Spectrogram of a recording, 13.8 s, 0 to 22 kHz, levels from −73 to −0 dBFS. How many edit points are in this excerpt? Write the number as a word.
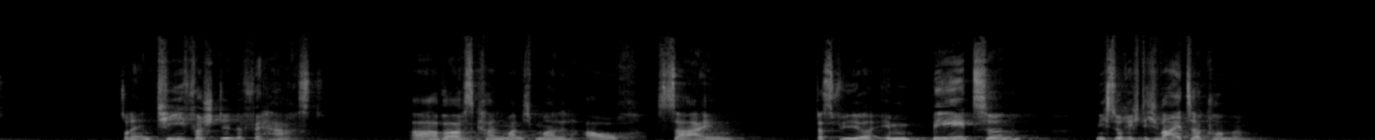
two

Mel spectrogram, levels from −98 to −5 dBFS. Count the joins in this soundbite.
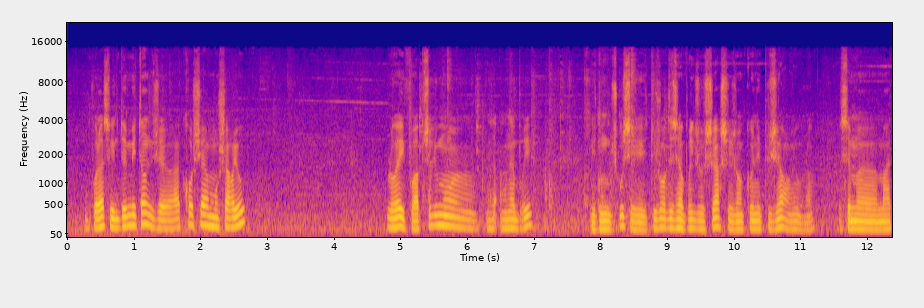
one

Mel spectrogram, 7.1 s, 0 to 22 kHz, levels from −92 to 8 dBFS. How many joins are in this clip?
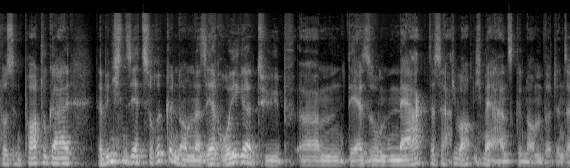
one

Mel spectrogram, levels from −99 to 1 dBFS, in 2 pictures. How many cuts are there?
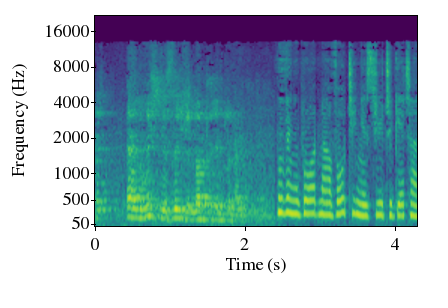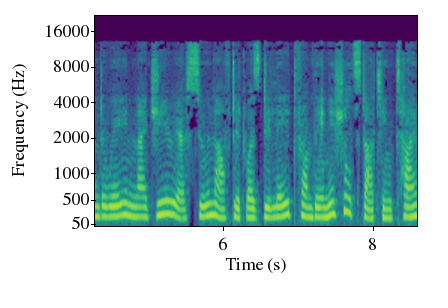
one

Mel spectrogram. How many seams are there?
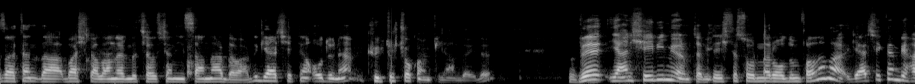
one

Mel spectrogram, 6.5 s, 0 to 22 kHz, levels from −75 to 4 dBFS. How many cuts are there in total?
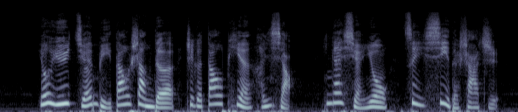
one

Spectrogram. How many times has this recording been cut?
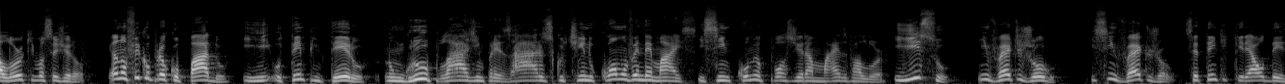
one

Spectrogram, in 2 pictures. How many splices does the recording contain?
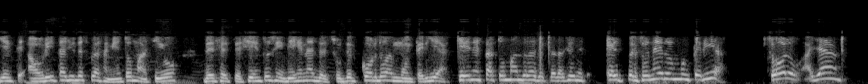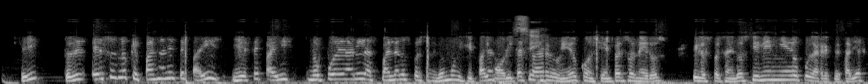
one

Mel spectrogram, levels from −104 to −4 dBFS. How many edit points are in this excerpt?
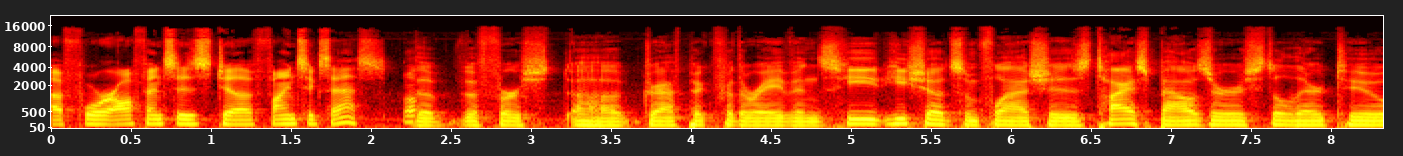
one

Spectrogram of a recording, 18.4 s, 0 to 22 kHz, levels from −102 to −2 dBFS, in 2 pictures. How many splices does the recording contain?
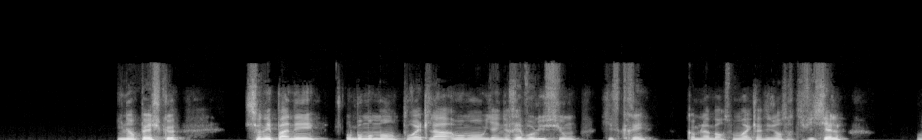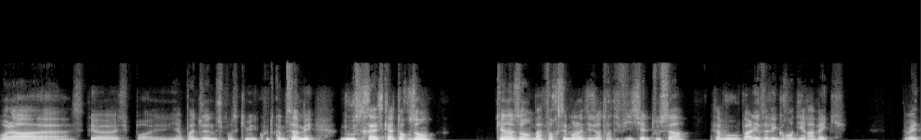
one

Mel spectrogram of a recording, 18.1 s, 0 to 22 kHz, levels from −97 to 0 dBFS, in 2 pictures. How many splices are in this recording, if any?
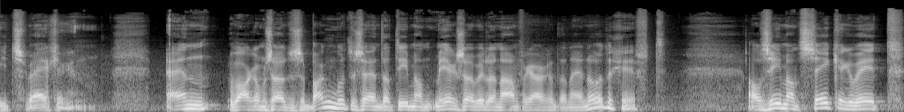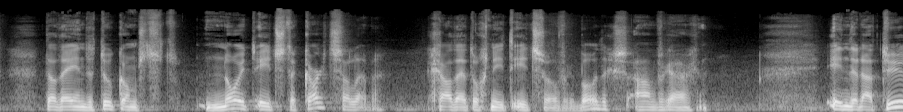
two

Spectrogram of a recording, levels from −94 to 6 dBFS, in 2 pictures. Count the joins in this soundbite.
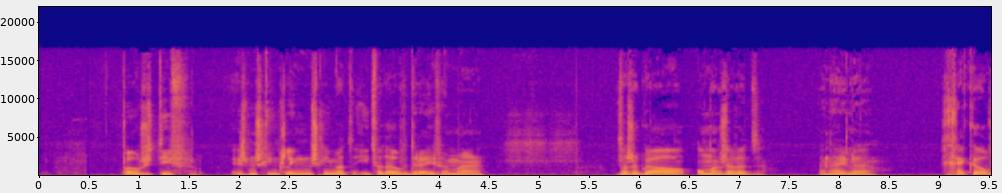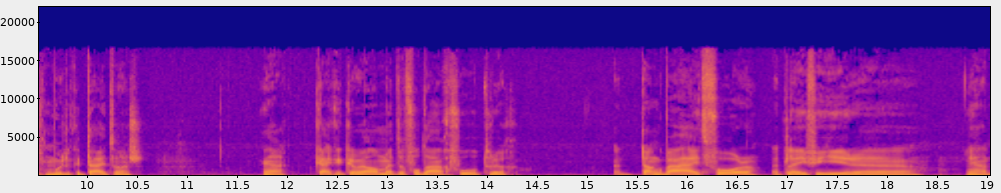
one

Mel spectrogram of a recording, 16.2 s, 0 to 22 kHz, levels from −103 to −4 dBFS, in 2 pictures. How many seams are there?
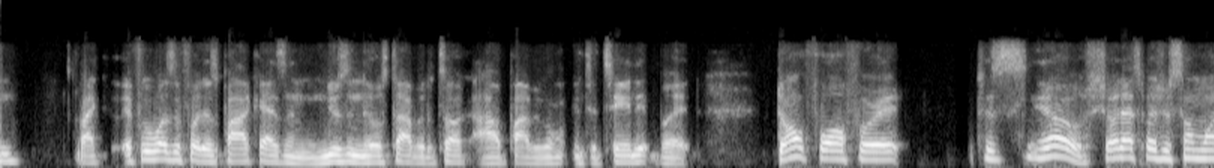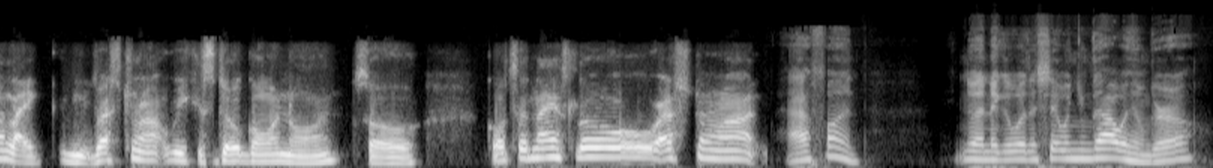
one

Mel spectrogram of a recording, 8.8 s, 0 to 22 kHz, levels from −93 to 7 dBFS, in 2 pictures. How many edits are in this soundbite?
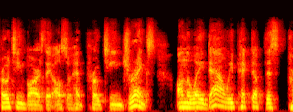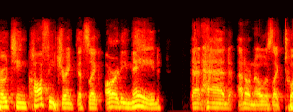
zero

